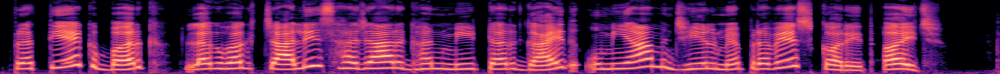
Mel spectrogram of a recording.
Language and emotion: Maithili, neutral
